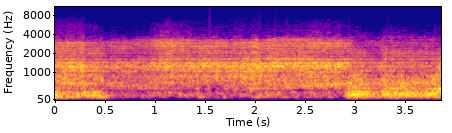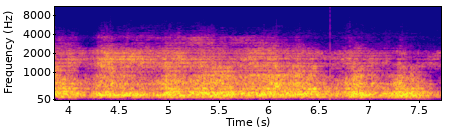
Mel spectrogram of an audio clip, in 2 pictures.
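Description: A propeller plane's engine roars and whines continuously as it dives toward the ground over wheat fields in Kansas after its motor sputters and sprays oil, its loud, strained drone holding steady with a slight shift in pitch partway through.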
